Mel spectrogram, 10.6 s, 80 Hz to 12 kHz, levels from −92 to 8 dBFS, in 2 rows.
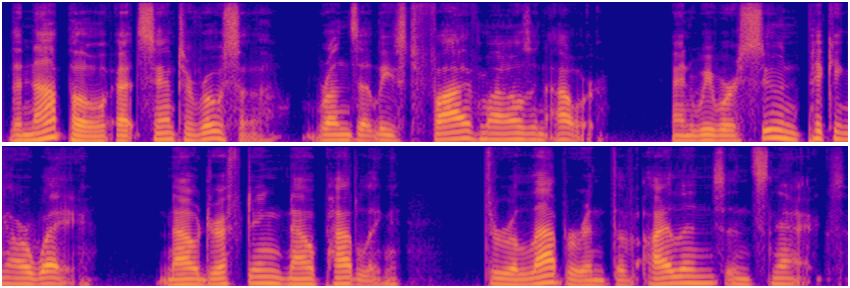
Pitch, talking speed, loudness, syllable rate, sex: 140 Hz, 160 wpm, -19 LUFS, 4.6 syllables/s, male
